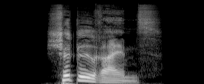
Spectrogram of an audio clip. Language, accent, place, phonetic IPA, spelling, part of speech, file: German, Germany, Berlin, [ˈʃʏtl̩ˌʁaɪ̯ms], Schüttelreims, noun, De-Schüttelreims.ogg
- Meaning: genitive singular of Schüttelreim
